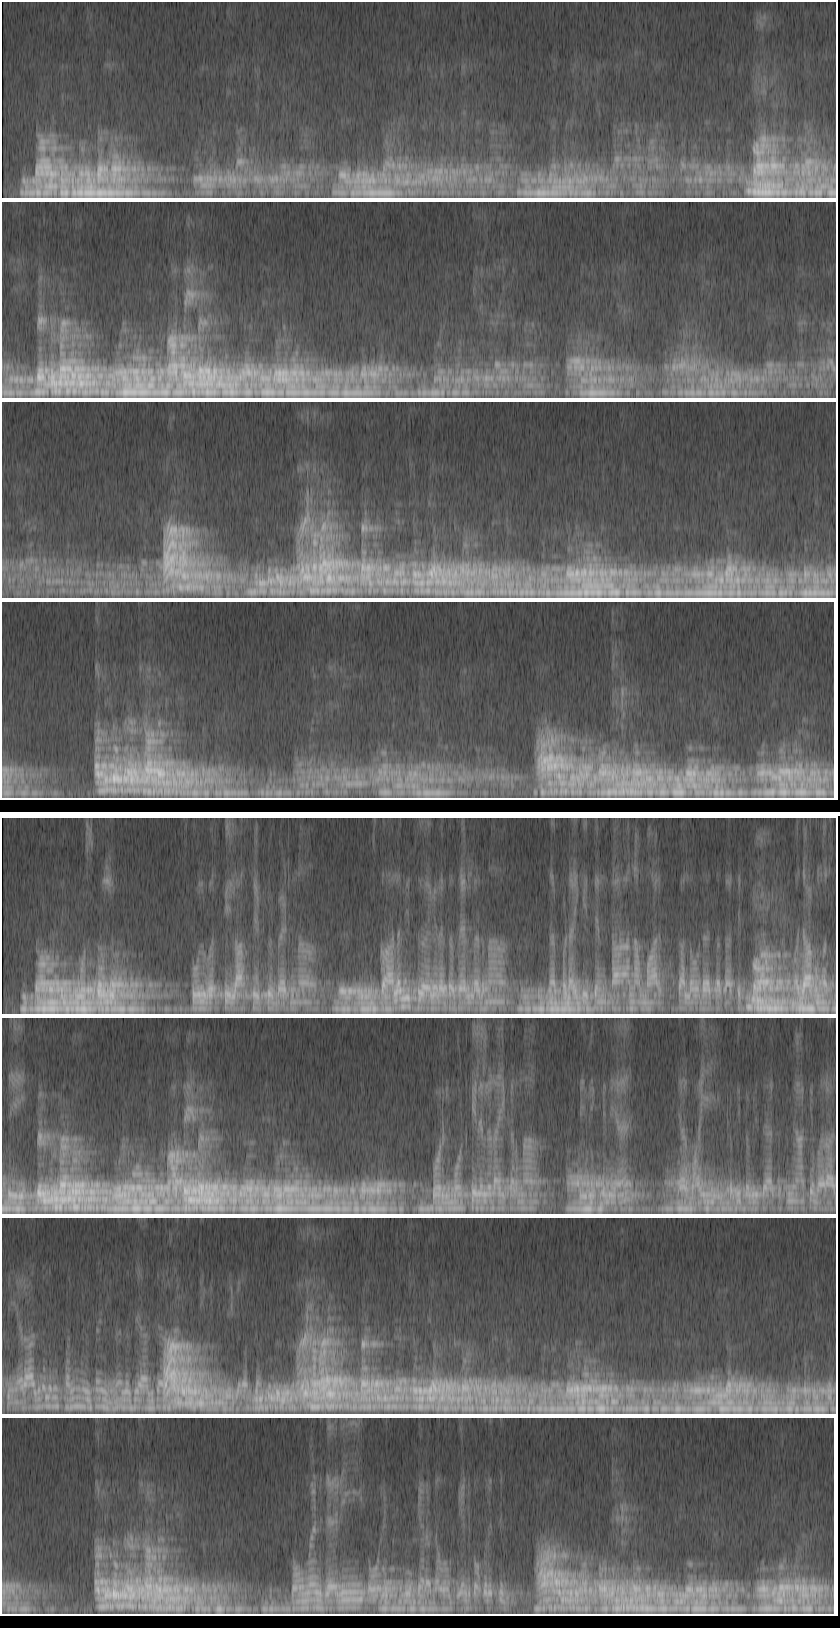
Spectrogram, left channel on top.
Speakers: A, in the centre; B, on the right.
A: जितना हमें सीखने
B: वो
A: को मिलता
B: स्कूल
A: था
B: स्कूल बस की लास्ट सीट पे बैठना
A: बिल्कुल
B: उसका अलग ही स्वैग रहता था यार लड़ना
A: बिल्कुल बिल्कुल
B: ना पढ़ाई की चिंता ना मार्क्स का लोड रहता था सिर्फ
A: मार्क्स
B: मजाक
A: हाँ हाँ
B: मस्ती
A: हाँ। बिल्कुल मैं तो डोरेमोन ये सब आते ही पहले स्कूल से आते ही डोरेमोन ये सब देखने लग जाता था हम्म,
B: वो रिमोट के लिए लड़ाई करना
A: हाँ
B: टीवी
A: हाँ
B: के लिए है
A: हाँ
B: यार
A: हाँ
B: भाई
A: रिमोट के
B: कभी
A: लिए
B: कभी तो यार सच में आंखें भर आती हैं यार आजकल तो वो फन मिलता ही नहीं ना जैसे आज का
A: हाँ
B: रहता
A: मत
B: है कोई टीवी नहीं देख रहा था
A: बिल्कुल बिल्कुल अरे हमारे टाइम पे जितने अच्छे वो भी आते थे ना कार्टून उतने नहीं आते मुझे तो लग रहा है डोरेमोन शिनचैन पता नहीं क्या क्या आते थे वो मूवीज आती थी उसकी वो सब देखता था अभी तो उतने अच्छे आते
B: वो
A: भी नहीं है मुझे लगता है बच
B: टॉम एंड जेरी और
A: टॉम
B: एक
A: एंड
B: वो
A: जेरी
B: क्या रहता है, ओगी एंड कॉकरोचेस
A: हाँ बिल्कुल ऑग- ऑगी एंड कॉकरोचेस भी बहुत देखा है और भी बहुत सारे थे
